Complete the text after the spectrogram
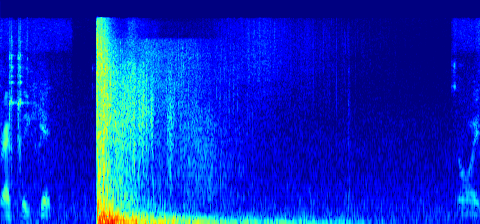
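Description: A grenade explodes nearby with a loud boom that rumbles away.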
